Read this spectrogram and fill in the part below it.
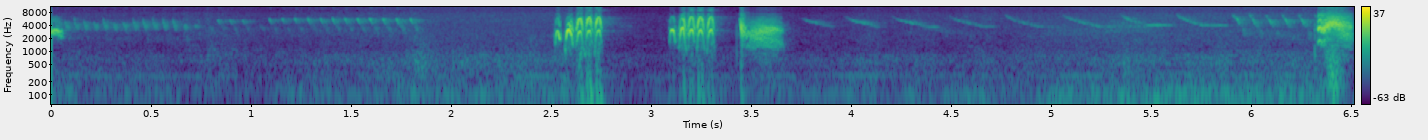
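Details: Long-tailed shrike song used as a provoking call for other shrikes: a thin rapid trill, loud harsh rasping bursts, then a series of downslurred whistled notes repeated evenly.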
